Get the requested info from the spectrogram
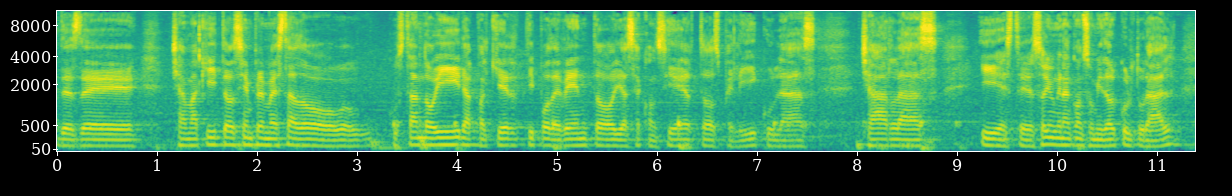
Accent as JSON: {"language": "Spanish", "town": "Coyoacán", "region": "Mexico City", "country": "Mexico", "tie": "born or raised there", "said": "Yo mi infancia la crecí en Coyoacán."}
